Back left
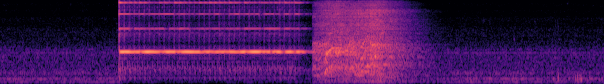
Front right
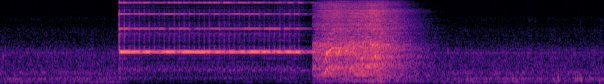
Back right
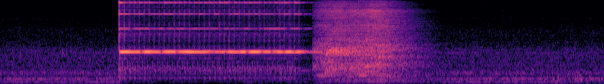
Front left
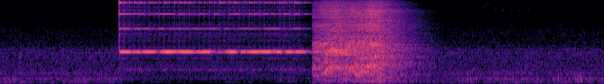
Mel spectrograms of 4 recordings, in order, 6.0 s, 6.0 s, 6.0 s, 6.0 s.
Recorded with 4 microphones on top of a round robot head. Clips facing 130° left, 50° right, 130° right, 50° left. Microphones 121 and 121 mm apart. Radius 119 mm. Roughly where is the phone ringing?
Behind.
